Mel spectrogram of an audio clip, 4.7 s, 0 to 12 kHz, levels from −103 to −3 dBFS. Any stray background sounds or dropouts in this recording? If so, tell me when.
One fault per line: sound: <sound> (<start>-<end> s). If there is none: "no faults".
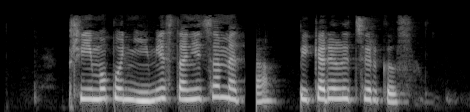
sound: dropout (2.4-2.6 s)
